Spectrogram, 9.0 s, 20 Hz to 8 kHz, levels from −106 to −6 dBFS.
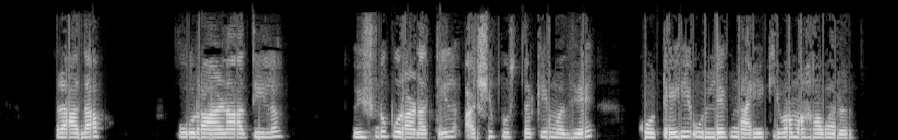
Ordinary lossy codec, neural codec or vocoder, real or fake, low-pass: AAC, 32 kbps; none; real; 7.2 kHz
